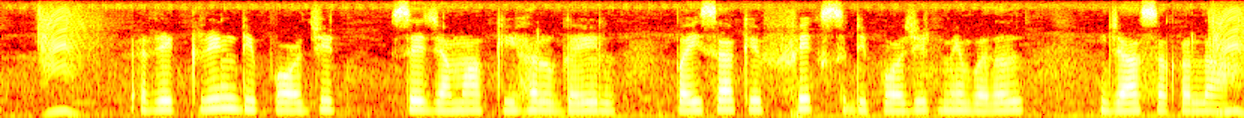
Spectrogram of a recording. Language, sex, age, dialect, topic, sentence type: Bhojpuri, female, 25-30, Western, banking, statement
